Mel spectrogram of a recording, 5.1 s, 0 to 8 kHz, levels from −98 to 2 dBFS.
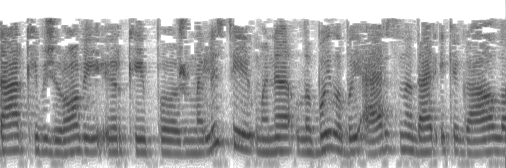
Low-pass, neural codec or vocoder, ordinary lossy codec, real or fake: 7.2 kHz; none; MP3, 24 kbps; real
